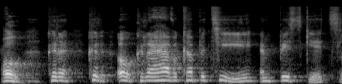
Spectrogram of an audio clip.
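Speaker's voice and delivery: imitating a posh Brit asking for tea in a hammed-up British accent; self-mocking bad British accent. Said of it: "They, they say I sound like".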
